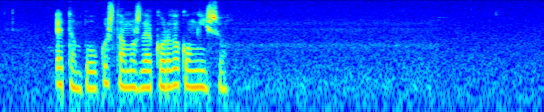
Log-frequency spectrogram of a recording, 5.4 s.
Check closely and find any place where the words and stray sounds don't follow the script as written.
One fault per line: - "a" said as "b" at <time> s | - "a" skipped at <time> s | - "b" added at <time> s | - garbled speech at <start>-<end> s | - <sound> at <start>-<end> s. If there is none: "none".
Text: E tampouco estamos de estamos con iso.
- "estamos" said as "acordo" at 1.6 s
